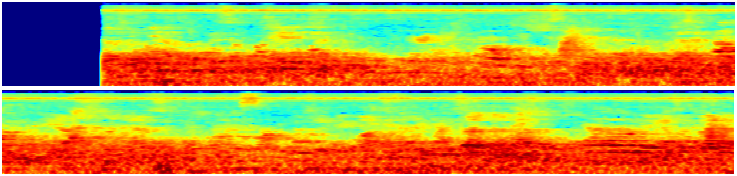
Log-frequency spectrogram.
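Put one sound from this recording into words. A person speaks far off in a large echoing hall.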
